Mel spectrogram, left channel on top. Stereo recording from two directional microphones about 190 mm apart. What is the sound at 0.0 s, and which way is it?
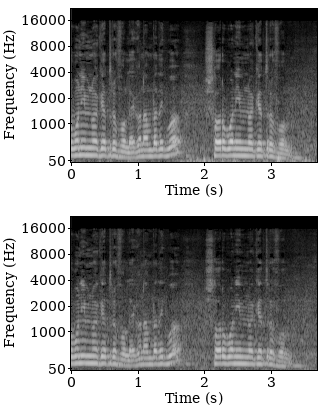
Speech, 50° left (ahead or behind).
